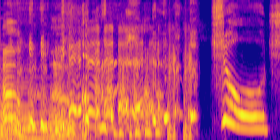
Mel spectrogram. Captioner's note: all laughing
